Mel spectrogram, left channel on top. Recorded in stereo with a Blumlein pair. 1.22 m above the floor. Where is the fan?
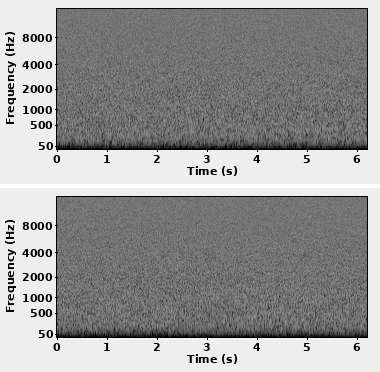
I don't hear a fan.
